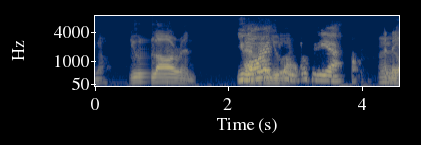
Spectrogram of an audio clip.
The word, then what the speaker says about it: Yularen: He is Unaran or something? Unaran or Unalan, or I can't pronounce that guy's name right now. Yularen.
